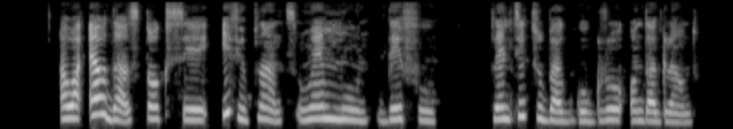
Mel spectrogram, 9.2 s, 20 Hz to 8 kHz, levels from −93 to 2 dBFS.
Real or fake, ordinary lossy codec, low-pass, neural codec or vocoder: real; MP3, 48 kbps; 7.2 kHz; none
